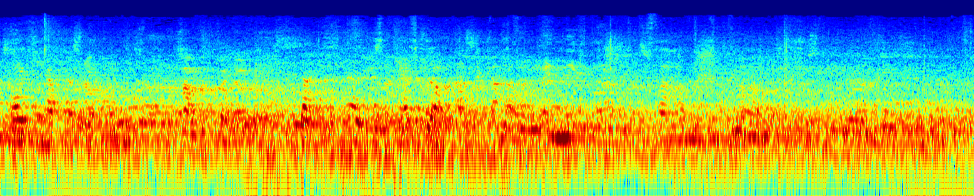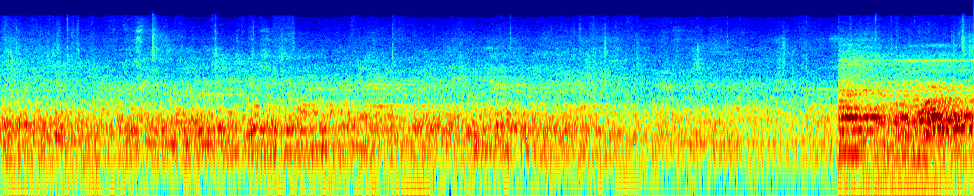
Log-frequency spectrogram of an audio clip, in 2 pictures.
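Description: A crowd of people murmurs quietly in a large echoing hall.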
